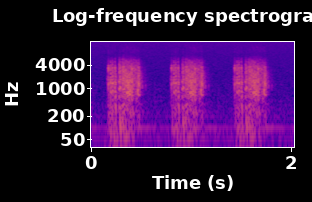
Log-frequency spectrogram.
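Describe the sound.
Scissors cut firm paper in three crisp, evenly spaced strokes, each a short rasping snip of similar loudness, with no voices.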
